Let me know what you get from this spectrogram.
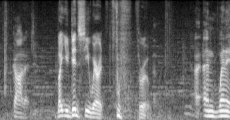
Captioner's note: tearing noise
